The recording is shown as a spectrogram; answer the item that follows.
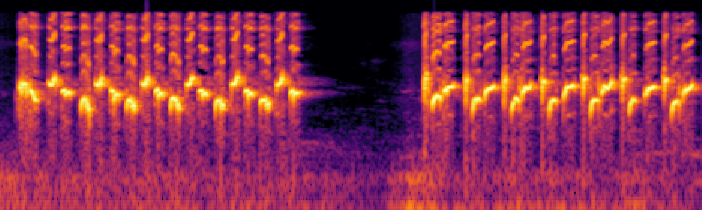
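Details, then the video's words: Sooty-headed bulbul song used as a lure for caged bulbuls: two fast, busy bursts of rolling, warbled notes, each about two seconds long, separated by a short silence. "trucukan gacor TARUNG ROPEL PANJANG pancingan trucukan agar bunyi jadikan burung trucuk gacor NYAUT"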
